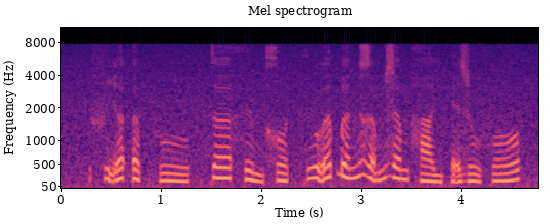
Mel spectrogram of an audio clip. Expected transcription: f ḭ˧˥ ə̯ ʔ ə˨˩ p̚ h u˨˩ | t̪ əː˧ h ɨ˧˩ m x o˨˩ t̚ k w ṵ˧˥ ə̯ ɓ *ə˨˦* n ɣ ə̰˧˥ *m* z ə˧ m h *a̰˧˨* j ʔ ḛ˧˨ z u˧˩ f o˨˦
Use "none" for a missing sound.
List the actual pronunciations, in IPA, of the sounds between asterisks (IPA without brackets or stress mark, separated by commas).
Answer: ə˨˦, m, a˨˩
